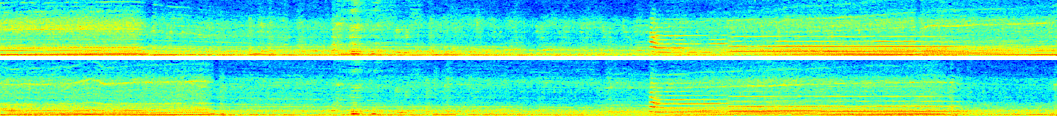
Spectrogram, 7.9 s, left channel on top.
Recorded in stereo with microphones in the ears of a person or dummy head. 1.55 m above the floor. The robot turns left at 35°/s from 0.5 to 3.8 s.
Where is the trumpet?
20° right (ahead or behind), 1.6 m.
